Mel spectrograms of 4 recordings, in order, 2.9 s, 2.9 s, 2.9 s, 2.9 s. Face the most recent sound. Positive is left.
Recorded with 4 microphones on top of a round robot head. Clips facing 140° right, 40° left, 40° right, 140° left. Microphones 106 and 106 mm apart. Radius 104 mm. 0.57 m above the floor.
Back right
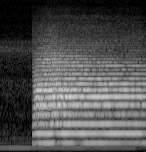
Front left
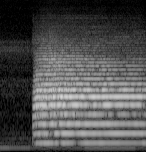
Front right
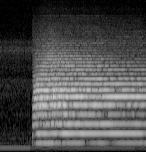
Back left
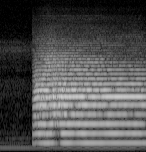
turn(degrees=-125)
